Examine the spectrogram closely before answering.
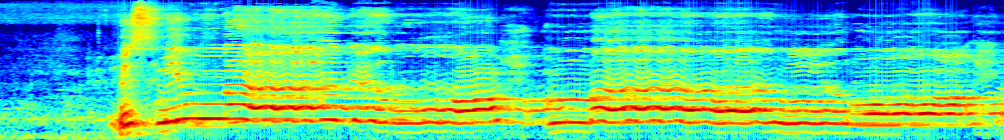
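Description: A young woman sings loudly through a microphone and loudspeakers, outdoors.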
